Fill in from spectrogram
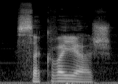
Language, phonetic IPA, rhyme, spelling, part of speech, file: Russian, [səkvɐˈjaʂ], -aʂ, саквояж, noun, Ru-саквояж.ogg
- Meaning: carpetbag (generally made from leather or heavy cloth)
